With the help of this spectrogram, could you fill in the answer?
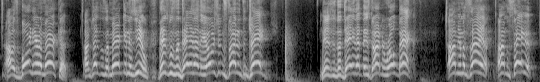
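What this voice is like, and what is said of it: Exaggerated preacher-style political impression. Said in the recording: “my Obama impression ... I'm not really good at that impression. I'm just, like, full-out preacher Obama”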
